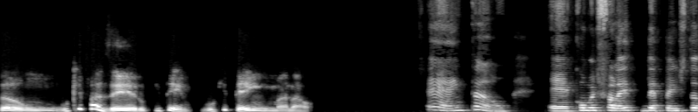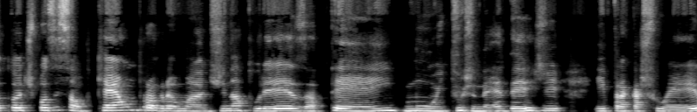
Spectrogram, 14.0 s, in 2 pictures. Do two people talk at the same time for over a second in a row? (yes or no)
no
